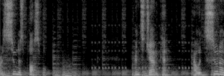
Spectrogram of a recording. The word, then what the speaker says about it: Jamka: What is it pronounced? Jamka.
